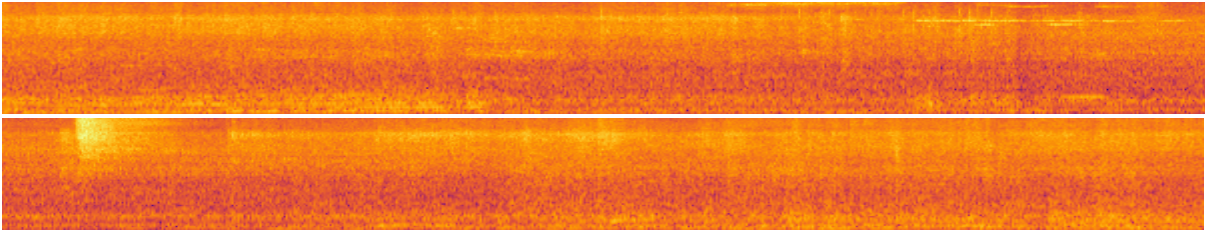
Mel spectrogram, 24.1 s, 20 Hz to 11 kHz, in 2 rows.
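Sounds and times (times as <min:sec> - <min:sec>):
bus diesel engine droning: 0:00.0 - 0:24.0
compressed air hiss: 0:12.8 - 0:13.8.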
